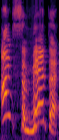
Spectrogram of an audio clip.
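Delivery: put-on high, bright girl's voice; Samantha. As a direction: announce yourself proudly.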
